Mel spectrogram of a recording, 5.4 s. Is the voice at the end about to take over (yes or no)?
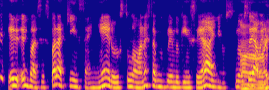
yes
